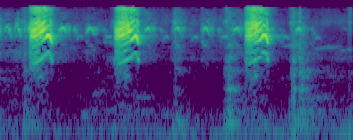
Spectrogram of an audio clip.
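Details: Javan cochoa, used to prompt silent birds to sing, gives three loud, harsh, sweeping high notes about one second apart, with faint thin whistles and soft ticks in between.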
